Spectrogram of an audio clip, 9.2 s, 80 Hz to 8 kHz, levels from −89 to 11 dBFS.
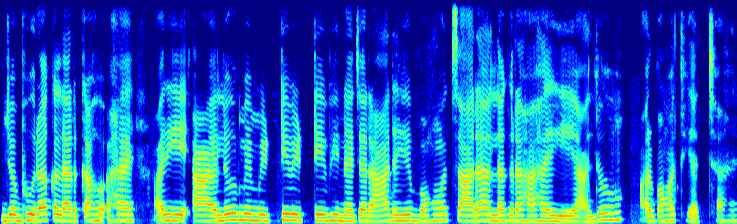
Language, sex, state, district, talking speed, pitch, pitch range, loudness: Hindi, female, Chhattisgarh, Korba, 180 wpm, 210 Hz, 200-220 Hz, -19 LUFS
